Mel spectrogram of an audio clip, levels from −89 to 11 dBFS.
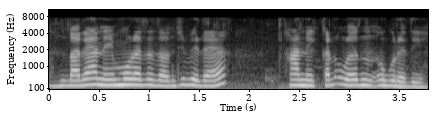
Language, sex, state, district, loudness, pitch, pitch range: Chakma, female, Tripura, Unakoti, -13 LUFS, 225 Hz, 205-235 Hz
